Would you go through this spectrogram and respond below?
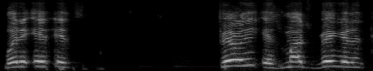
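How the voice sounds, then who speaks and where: A man with a high-pitched voice talks as a cast member in an unscripted discussion. He is emphatic and circles back over his phrases with restarts. The sound is dry and close. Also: dry recording. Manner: emphatic, repetitive, halting restarts. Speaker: stage play cast member.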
